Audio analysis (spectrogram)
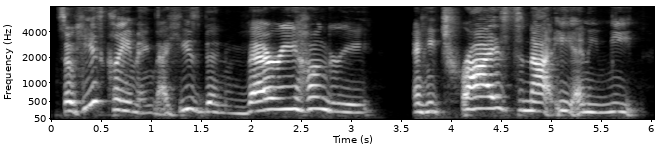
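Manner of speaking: plain reading voice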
